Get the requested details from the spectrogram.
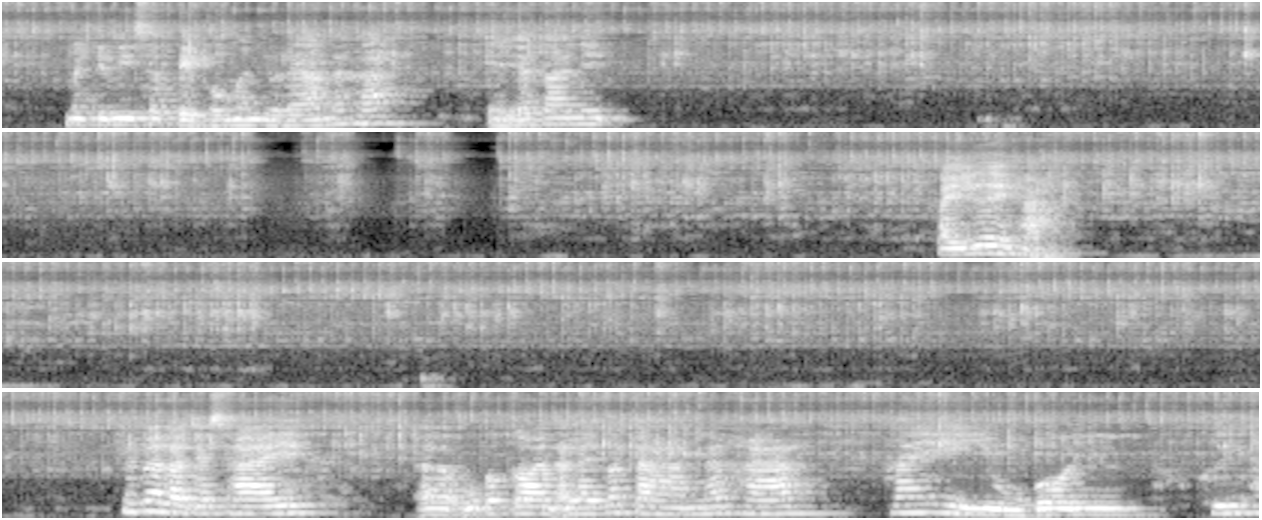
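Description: A middle-aged woman talks calmly, close by.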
